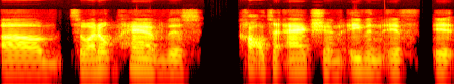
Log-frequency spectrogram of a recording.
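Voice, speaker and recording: A man speaks with a Southern US accent at a medium pitch. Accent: Southern US, drops final g, slurred. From US South. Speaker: podcast host. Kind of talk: casual monologue podcast. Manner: halting, many fillers; slurred diction.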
